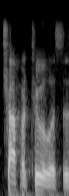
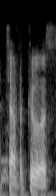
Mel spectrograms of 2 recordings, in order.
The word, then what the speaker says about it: Tchoupitoulas: Yes, we have a lot of Indian words, like Chapatulas is the name of a street. That when you see it, you will go, how do you pronounce that? Like T-C-H... O-U-P-I-T-O-U-L-A-S.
